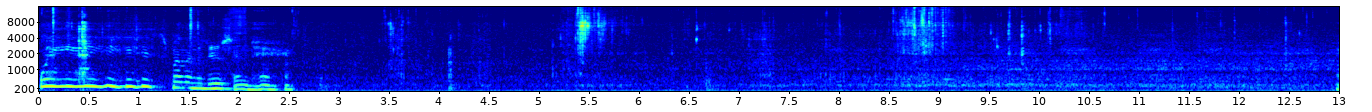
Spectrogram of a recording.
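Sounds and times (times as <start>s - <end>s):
lemon squishing and crackling: 3.3s - 10.8s.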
